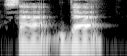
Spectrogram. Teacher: Yakni berdekatan makhraj maupun sifatnya. Misal huruf dal bertemu dengan huruf sin. Maka keduanya dekat ya di ujung lidah. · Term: idgham mutaqorban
